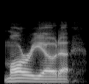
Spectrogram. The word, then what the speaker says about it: Mariota: saying Mariota instead of Mariota. – I have to put some respect on his name. – Right. It's still something that it's just a plague league-wide. No one knows how to say his name. It's turned into an Alvin Kamara situation where it's just acceptable both ways. But yes, Mariota.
